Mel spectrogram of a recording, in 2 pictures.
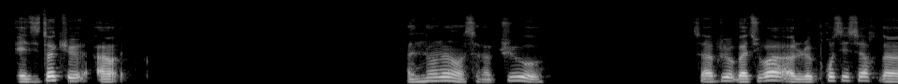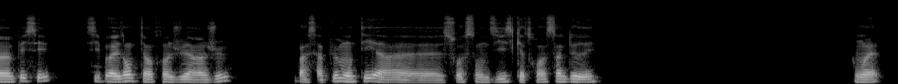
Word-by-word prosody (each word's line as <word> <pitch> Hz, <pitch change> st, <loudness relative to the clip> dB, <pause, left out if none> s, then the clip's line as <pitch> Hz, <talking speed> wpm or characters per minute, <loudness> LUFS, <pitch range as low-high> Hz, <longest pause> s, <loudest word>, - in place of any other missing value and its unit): Et 130 Hz, -, +3 dB
dis-toi 125 Hz, +10 st, +6 dB
que 175 Hz, -5 st, 0 dB
un 125 Hz, 0 st, +5 dB, 2.9 s
Heu, 115 Hz, -, -3 dB
non, 155 Hz, +5 st, -2 dB
non, 165 Hz, -7 st, +4 dB
ça 125 Hz, -, -11 dB
va 110 Hz, 0 st, -5 dB
plus 175 Hz, +11 st, -7 dB
haut 125 Hz, -9 st, +3 dB, 1.5 s
ça -, -, -4 dB
va 130 Hz, 0 st, +5 dB
plus 170 Hz, +5 st, 0 dB
haut. -, -, +1 dB
Bah 130 Hz, 0 st, +7 dB
tu -, -, -9 dB
vois? 185 Hz, -6 st, +6 dB
le 125 Hz, 0 st, +2 dB
processeur 175 Hz, +1 st, 0 dB
d'un 130 Hz, -1 st, +3 dB
PC, 150 Hz, +4 st, -6 dB, 0.3 s
si -, -, -11 dB
par 130 Hz, -, 0 dB
exemple, 150 Hz, +4 st, +1 dB
tu -, -, -6 dB
es -, -, +1 dB
en -, -, -2 dB
train 120 Hz, -1 st, -4 dB
de -, -, -2 dB
jouer 120 Hz, +1 st, -2 dB
à 115 Hz, -, -2 dB
un 110 Hz, 0 st, -2 dB
jeu, 145 Hz, +10 st, -7 dB, 0.6 s
bah, -, -, -4 dB
ça 105 Hz, -, -7 dB
peut 145 Hz, -, -6 dB
monter 145 Hz, +2 st, -1 dB
à, 100 Hz, -2 st, -3 dB
heu, -, -, -7 dB
70-85º 125 Hz, +3 st, -5 dB
degrés. 125 Hz, +1 st, -2 dB, 2.5 s
Ouais. 115 Hz, -1 st, -2 dB
130 Hz, 145 wpm, -24 LUFS, 115-150 Hz, 2.9 s, Bah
